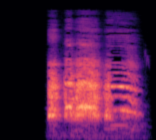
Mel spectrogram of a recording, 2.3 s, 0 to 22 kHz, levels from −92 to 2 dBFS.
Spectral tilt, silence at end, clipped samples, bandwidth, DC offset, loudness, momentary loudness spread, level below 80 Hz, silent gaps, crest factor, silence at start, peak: 1 dB/octave; 0.2 s; under 0.1%; 16.5 kHz; under 0.1%; -17 LUFS; 8 LU; -68 dBFS; none; 18 dB; 0.7 s; -2 dBFS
